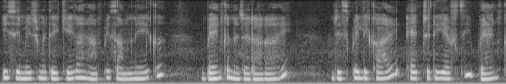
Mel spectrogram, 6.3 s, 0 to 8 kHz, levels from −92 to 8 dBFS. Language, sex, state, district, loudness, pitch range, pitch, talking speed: Hindi, female, Rajasthan, Jaipur, -16 LUFS, 205-235 Hz, 220 Hz, 180 wpm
